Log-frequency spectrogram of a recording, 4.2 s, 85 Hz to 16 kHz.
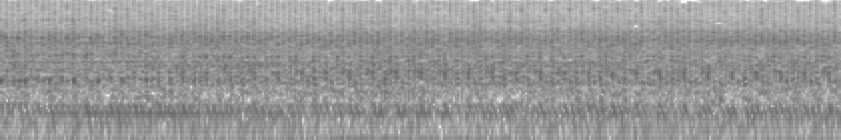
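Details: VW Caddy 2K 1.9 TDI (BJB/BLS) 8v turbo diesel, DSG: steady starter churning about three turns a second with no firing; cranks but won't start, though it starts with the camshaft sensor disconnected; cam timing slipped.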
